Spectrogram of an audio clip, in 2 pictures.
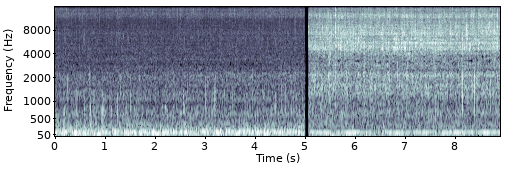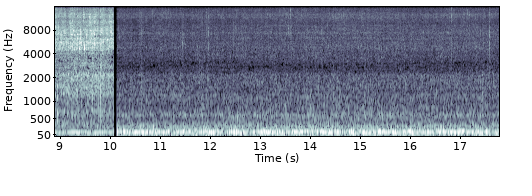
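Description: Pot of beef and radish soup boiling for about five seconds, then a sudden cut to loud sizzling of meat-and-vegetable patties (donggeurangttaeng) frying in oil in a nonstick pan. About ten seconds in it cuts abruptly to a quieter sizzle as the patties brown.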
